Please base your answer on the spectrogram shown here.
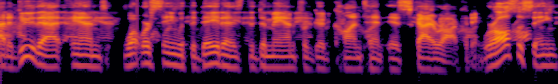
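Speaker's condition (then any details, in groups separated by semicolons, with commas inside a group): No condition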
